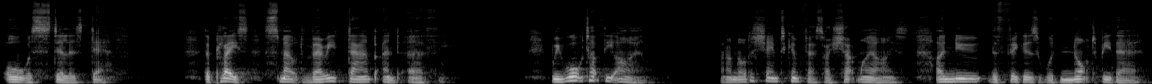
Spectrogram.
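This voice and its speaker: Male storyteller for Gothic horror, dark and husky, theatrical delivery with expressive, deliberate phrasing. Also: on the low side. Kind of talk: dramatic reading of a Gothic ghost story.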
